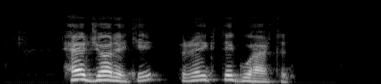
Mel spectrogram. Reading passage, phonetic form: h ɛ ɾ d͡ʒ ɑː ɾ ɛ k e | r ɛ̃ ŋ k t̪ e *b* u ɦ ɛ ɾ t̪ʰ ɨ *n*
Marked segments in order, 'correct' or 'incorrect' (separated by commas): incorrect, correct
